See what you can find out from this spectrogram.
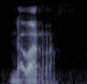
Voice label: Pronunciation of Navarre in Spanish

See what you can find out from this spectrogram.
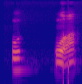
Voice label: "我", Mandarin Chinese

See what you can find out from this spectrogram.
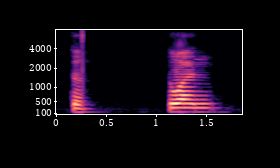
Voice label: "端", Mandarin Chinese

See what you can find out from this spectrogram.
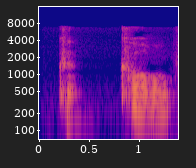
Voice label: "口", Mandarin Chinese; pronunciation; k

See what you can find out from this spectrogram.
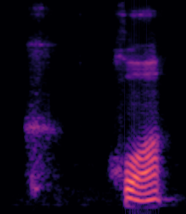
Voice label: "火", Mandarin Chinese; pronunciation

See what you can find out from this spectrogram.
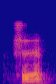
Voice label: "矢", Mandarin Chinese

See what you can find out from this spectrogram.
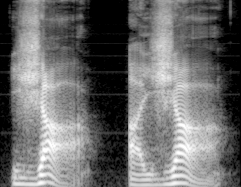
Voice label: Voiced palato-alveolar sibilant

